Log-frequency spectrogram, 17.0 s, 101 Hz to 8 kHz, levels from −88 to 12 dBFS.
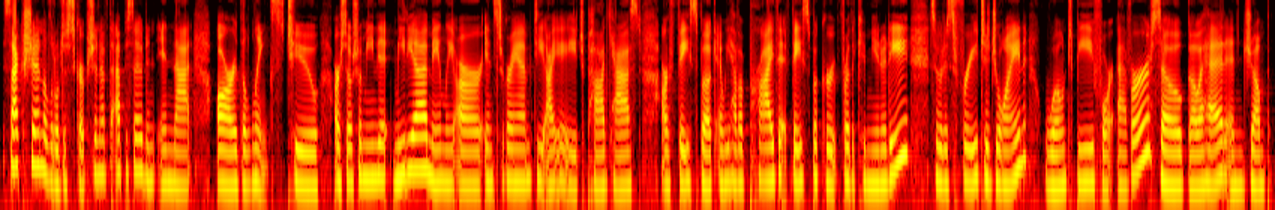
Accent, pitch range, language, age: American, 170-205 Hz, English, 20-39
